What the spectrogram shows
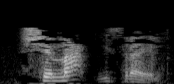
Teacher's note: Embaixo do Mem. Isso significa que a sílaba tônica é o Ma. É uma palavra que é oxítona.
